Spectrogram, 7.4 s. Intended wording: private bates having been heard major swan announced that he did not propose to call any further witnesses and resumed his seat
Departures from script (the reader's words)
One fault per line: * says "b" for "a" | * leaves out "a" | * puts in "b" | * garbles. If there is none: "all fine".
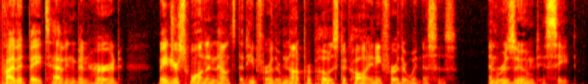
* says "further" for "did"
